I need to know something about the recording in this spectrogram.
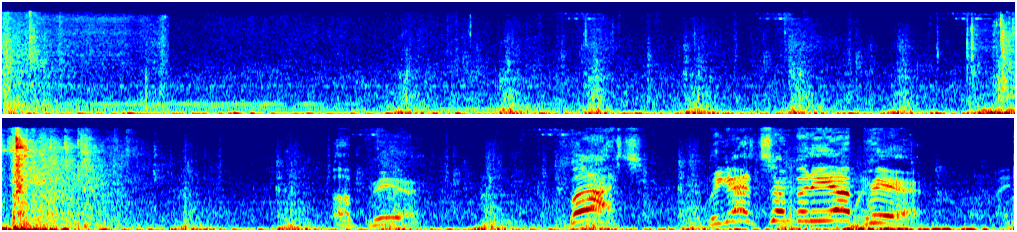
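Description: Heavy metal footsteps thud and clank.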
